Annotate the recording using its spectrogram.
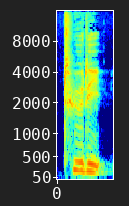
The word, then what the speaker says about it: Turid: und mich Turit genannt haben obwohl dieser Name eigentlich Tyri ausgesprochen wird.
